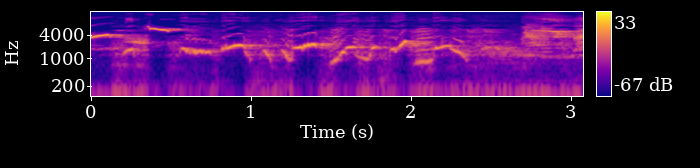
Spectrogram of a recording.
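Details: White-rumped shama in full song, bowing as it sings: a short burst of harsh squawky notes mixed with quick whistled slides and warbles, ending in a scratchy, high jumble, with a low hum behind.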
